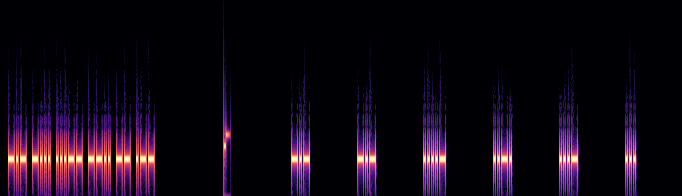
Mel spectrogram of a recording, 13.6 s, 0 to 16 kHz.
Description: Morse code, heard as a keyed tone, about 30 wpm, spaced as for 13 wpm, 700 Hz. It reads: KB3ZMW KK4FVS
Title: USA Call Signs - 6 Characters - 8x Character Spacing - 30wpm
